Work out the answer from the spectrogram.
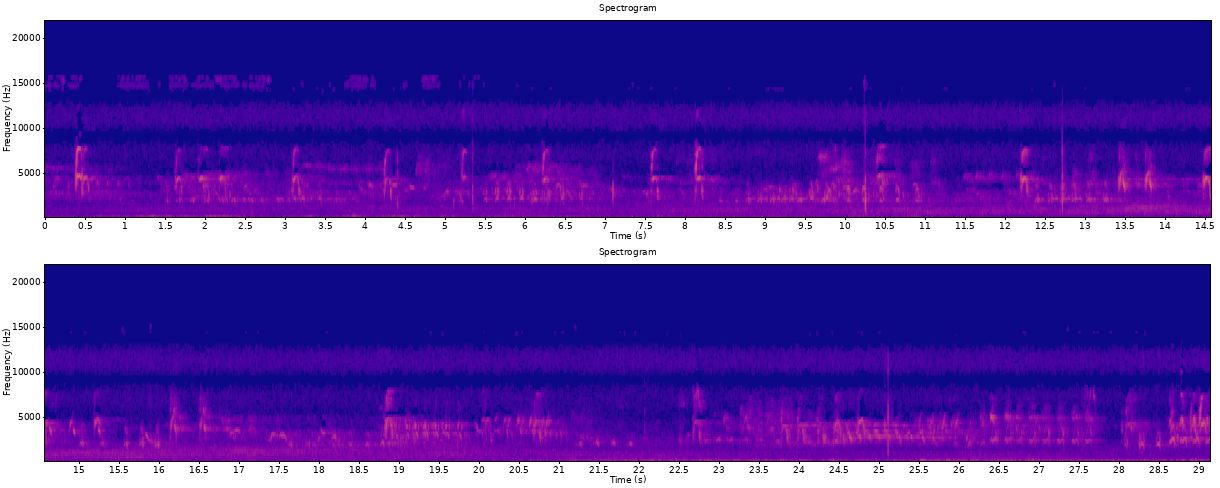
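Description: Several birds calling and singing, with many short chirps and repeated trills, over a low rumble that grows louder in the last third.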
